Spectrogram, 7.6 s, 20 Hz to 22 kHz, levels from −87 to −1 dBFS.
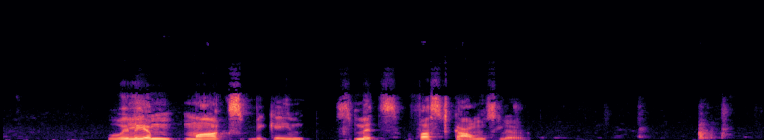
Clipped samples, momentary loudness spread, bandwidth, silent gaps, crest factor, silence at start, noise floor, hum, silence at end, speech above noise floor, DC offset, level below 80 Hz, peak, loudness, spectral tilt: under 0.1%; 20 LU; 9.4 kHz; none; 22 dB; 1.1 s; -72 dBFS; none; 0.4 s; 52 dB; under 0.1%; -64 dBFS; -2 dBFS; -20 LUFS; -4 dB/octave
